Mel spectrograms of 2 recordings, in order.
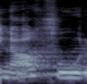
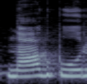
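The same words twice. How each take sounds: First: ناگپور said with Arabic gh for g and f for p; Arabic-style ناگپور, "ghf" in place of "gp"; Arabicized pronunciation. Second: Said in the usual way. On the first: Shown as a demonstration. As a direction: say ناگپور as "Naaghfoor". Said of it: "پا کی جگہ فا لکھیں گے". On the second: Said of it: "گاف کی جگہ غین لکھیں گے".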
